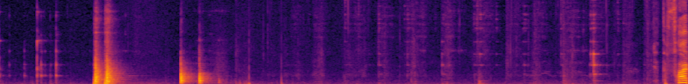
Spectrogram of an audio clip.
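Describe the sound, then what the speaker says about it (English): A utensil scrapes and clinks against a bowl while flax egg is stirred into cookie mixture, a few sharp knocks at first, then softer, scattered taps and scrapes. "Get the flax egg all blended in there"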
